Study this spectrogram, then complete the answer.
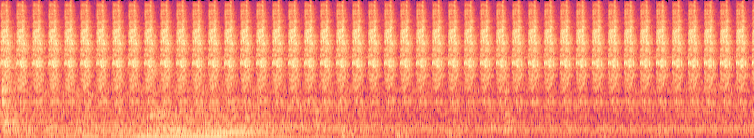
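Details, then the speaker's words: PC after MS-DOS floppy boot loads CD-ROM driver: harsh even ticking about four to five clicks per second from floppy head stepping; nasty-sounding seek, drive still works. "that sounds nasty all right see if we have all of our boot stuff"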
